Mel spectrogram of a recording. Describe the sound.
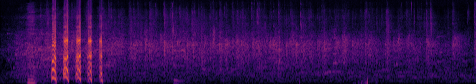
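A crowd applauds: a burst of several sharp, loud claps near the start gives way to steady, softer clapping that continues to the end, with faint voices murmuring underneath.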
